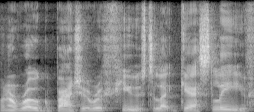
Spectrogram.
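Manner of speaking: ordinary talk, nothing marked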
